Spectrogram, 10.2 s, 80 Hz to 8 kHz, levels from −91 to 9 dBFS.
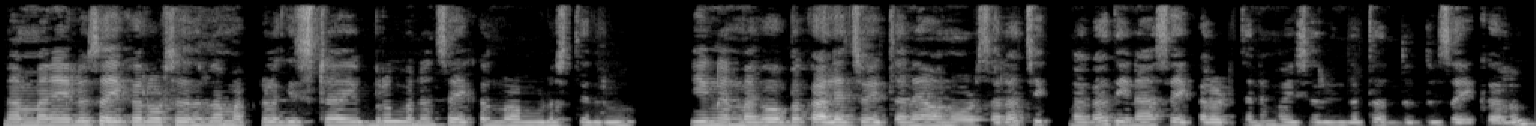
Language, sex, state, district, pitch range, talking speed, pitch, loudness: Kannada, female, Karnataka, Mysore, 180-195 Hz, 175 wpm, 190 Hz, -24 LUFS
